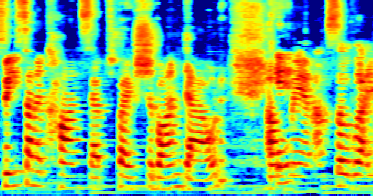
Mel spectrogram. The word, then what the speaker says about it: Siobhan: She has an Irish name, and that doesn't even make sense. Yeah. Siobhan. I've been saying Siobhan for about 15 years.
